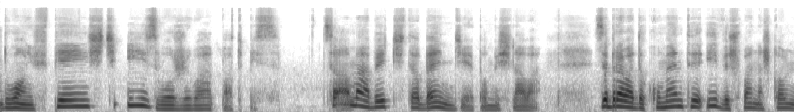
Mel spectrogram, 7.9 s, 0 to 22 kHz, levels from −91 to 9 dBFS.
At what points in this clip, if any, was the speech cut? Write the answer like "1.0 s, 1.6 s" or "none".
none

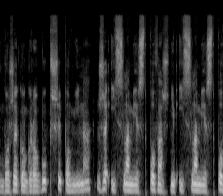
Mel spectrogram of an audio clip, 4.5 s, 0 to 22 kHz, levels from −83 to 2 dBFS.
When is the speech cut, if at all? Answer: 1.9 s, 3.5 s

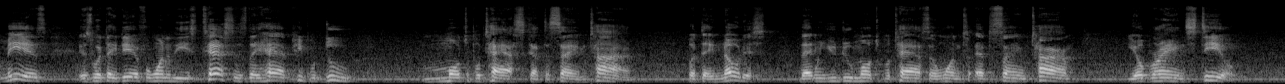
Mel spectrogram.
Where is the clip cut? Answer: 8.1 s

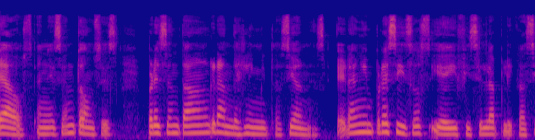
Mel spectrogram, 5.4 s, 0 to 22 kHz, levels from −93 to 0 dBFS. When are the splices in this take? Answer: none

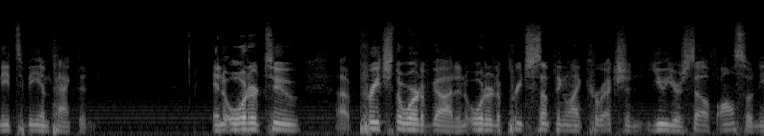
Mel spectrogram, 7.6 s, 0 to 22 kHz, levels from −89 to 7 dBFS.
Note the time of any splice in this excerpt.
none

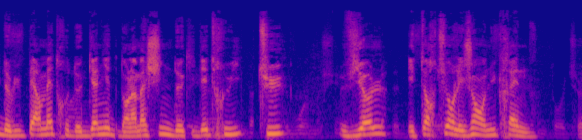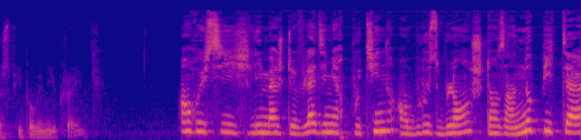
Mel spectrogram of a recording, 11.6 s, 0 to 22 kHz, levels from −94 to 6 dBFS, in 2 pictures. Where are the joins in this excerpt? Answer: 1.1 s, 1.8 s, 2.5 s

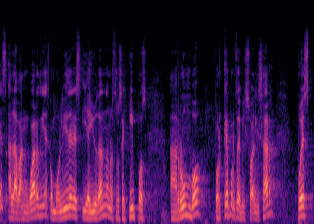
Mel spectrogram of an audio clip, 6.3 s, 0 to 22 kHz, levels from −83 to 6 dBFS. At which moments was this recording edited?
1.0 s, 3.5 s, 4.7 s

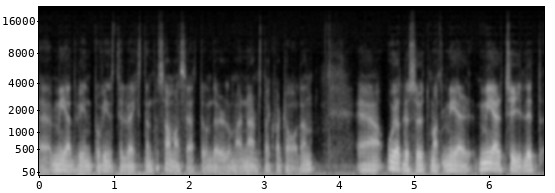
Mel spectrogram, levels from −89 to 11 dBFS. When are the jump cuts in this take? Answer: 1.5 s, 4.8 s, 5.4 s

